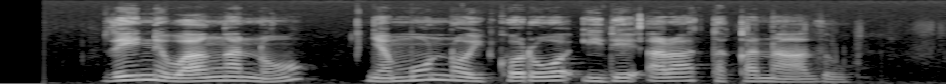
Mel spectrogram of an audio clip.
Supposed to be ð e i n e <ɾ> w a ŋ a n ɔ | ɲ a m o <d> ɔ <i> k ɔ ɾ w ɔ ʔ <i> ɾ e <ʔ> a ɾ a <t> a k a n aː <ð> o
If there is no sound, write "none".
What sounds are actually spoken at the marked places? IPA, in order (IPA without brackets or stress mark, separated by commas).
none, n, i, i, ʔ, t, ð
